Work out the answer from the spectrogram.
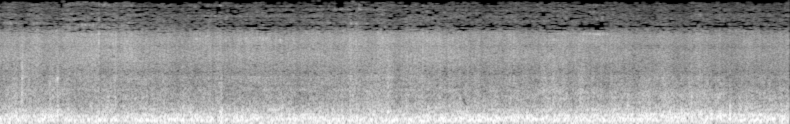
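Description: Passenger express train running along the track, a steady rumble and rush from the moving coach.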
